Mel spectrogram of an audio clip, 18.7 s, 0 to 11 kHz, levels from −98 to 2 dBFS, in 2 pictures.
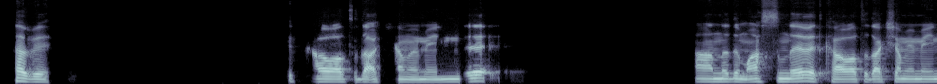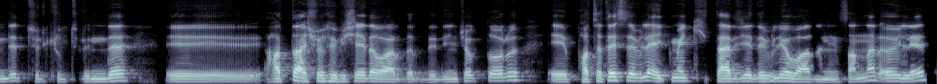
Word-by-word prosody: Tabii. 100 -6 +1 2.4
E, - - -12
kahvaltıda, 100 -1 0
akşam 95 -1 -3
yemeğinde 100 - -1 2.0
Anladım, 105 -1 -1
aslında 110 0 -1
evet, 120 -1 +2
kahvaltıda, 100 +1 0
akşam 100 +1 -3
yemeğinde, 100 +5 -3
Türk 110 -2 -11
kültüründe, 105 +7 -2 0.3
eee, 105 0 -2
hatta 115 +1 +5
şöyle 115 0 0
bir 110 - -3
şey 120 +1 +1
de 120 - +4
vardır, 100 -3 0
dediğin 100 +1 -5
çok 120 +3 -6
doğru. 150 +3 -1 0.2
Eee, 100 -1 -1
patatesle 130 +6 +3
bile, 145 - +3
ekmek 130 +3 0
tercih 110 +1 +5
edebiliyor 115 +1 +2
bazen 100 -1 +1
insanlar. 110 +10 -2
Öyle, 120 +4 +2
110 Hz, 100 wpm, -23 LUFS, 100-120 Hz, 2.4 s, hatta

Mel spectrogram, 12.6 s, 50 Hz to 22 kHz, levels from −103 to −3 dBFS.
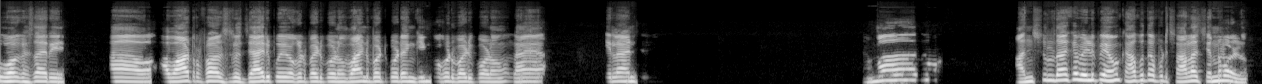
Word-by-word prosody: ఒకసారి 185 0 0 0.6
ఆహ్, 185 -2 +2 0.2
ఆ - - 0
వాటర్ 200 -2 +4
ఫాల్స్‌లో 190 -3 +2
జారిపోయి 200 +1 +3
ఒకడు 185 -1 -4
పడిపోవడం, 185 -1 0
వాడిని 190 0 +3
పట్టుకోవడానికి 195 -1 -1
ఇంకొకడు 190 -1 -4
పడిపోవడం 175 -1 -2 0.2
లా 180 - 0 0.9
ఇలాంటివి. 200 - -2 2.2
ప్రమాదం. 250 +7 -1 0.9
అంచుల 195 +8 -1
దాకా 255 +2 +3
వెళ్ళిపోయాము, 250 0 +4
కాకపోతే 220 +5 0
అప్పుడు 215 -5 -7
చాలా 185 +5 +3
చిన్నవాళ్ళం. 200 -7 +1
195 Hz, 105 wpm, -18 LUFS, 185-220 Hz, 2.2 s, వాటర్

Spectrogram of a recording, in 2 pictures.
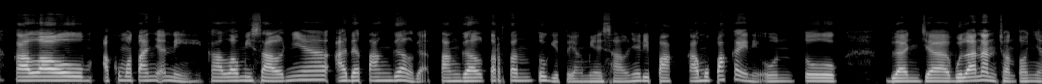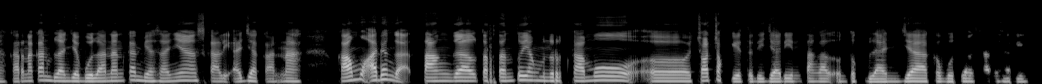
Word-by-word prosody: kalau 185 0 +7
aku 165 +3 -5
mau 185 -1 -1
tanya 180 -1 -1
nih, 140 -5 -6
kalau 170 0 +1
misalnya 180 +5 0
ada 180 +1 +1
tanggal 180 -2 -1
nggak, 130 - -9
tanggal 160 +1 +2
tertentu 175 +1 -3
gitu 145 -1 -6
yang 135 - -6
misalnya 140 +3 -4
dipak 155 -2 -2
kamu 160 +3 0
pakai 210 -4 -1
nih, 135 - -8
untuk 150 +1 0 0.5
belanja 150 0 +2
bulanan, 175 +2 +4
contohnya, 145 -1 -4
karena 140 +4 -3
kan, 195 -1 0
belanja 155 -1 +1
bulanan 155 +3 +1
kan, 195 -2 -1
biasanya 160 +4 -1
sekali 140 -2 -5
aja 155 +4 -2
kan. 135 0 -7
Nah, 145 -1 -1 0.4
kamu 190 +8 +4
ada 205 +4 +5
nggak - - -1 0.2
tanggal 165 +1 +3
tertentu 170 +2 -2
yang 190 - 0
menurut 170 0 -1
kamu, 170 +3 0 0.5
eee, 150 0 +2
cocok 175 0 0
gitu, 135 -1 -2
dijadiin 135 +1 -1
tanggal 135 0 -3
untuk 130 0 -7
belanja 130 +2 +1
kebutuhan 135 0 -3
sehari-hari? 135 -1 -9
155 Hz, 145 wpm, -22 LUFS, 140-175 Hz, 0.5 s, kalau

